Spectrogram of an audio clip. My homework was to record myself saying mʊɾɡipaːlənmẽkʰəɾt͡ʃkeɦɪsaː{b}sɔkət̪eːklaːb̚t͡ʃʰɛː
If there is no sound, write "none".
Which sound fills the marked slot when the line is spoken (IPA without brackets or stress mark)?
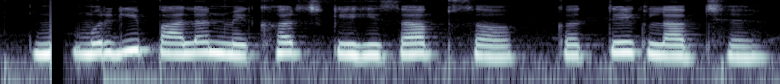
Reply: b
